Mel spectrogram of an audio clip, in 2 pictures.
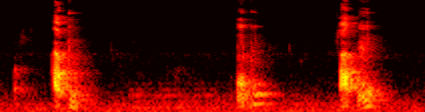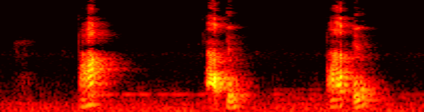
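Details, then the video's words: Pet African grey parrot, female, practising words: six short raspy speech-like utterances, roughly one every one to two seconds, separated by quiet gaps. "African Grey Parrot hard at work practising her words"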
